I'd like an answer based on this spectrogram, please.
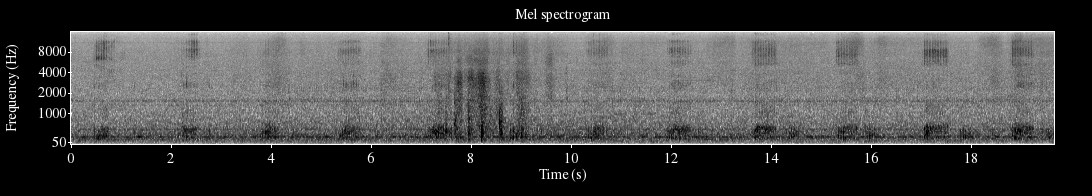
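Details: A contented 14-year-old cat named Heidi purrs through a massage in the sun, March 19, 2021; rhythmic low purring rises and falls with her breathing, broken midway by a short louder rustle or snort-like disturbance.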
